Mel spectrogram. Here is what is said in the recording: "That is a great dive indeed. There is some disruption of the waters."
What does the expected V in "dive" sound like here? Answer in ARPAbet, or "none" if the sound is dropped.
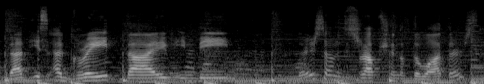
V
